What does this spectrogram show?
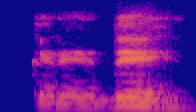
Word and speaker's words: Credé: se llama método decreté CR d e credé con acento en la última e muy bien Vamos a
